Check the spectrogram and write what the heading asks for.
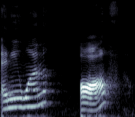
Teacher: Off starts with a vowel, and anyone, it ends on an N sound. So I can take that N and just add it in front of the vowel.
